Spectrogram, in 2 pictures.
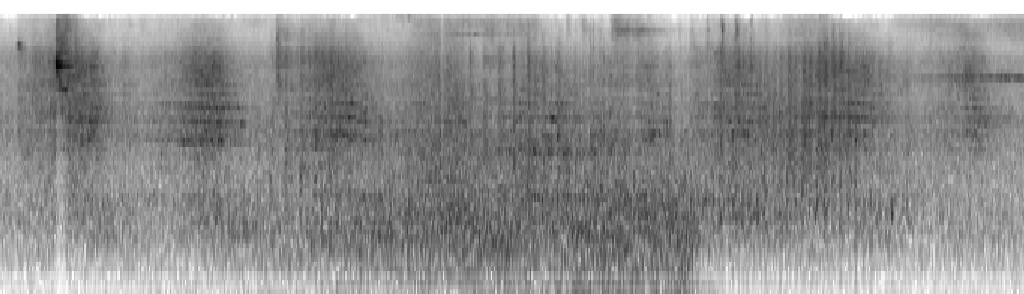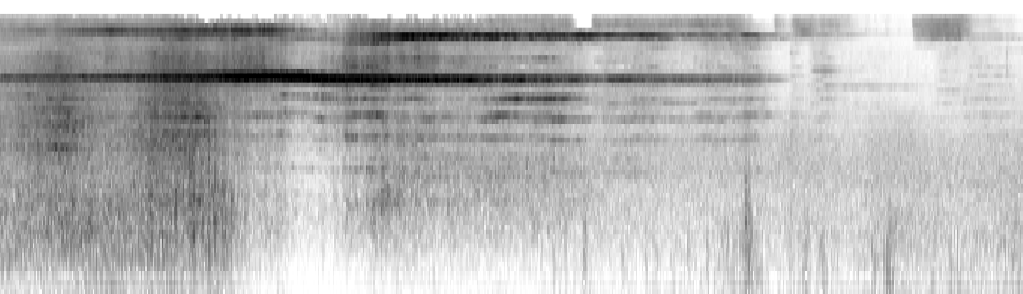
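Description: CSX double-stack intermodal freight cars rolling past, a loud rumble and rhythmic clatter of wheels on the rails. As the end of the train goes by about two-thirds in, the rumble drops away and a steady high-pitched wheel squeal carries on for several seconds, fading as the train moves off.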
